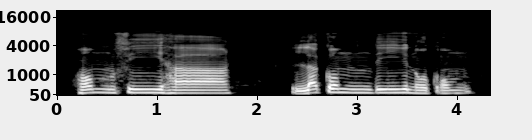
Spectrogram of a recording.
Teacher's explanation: تو میم ساکن کے بعد با اور میم، یہ میم ہے یہ با ہے، تو میم اور با کو چھوڑ کر کے جو بھی حرف آ جائے گا تو ایسی صورت میں ناک میں آواز نہیں رکھیں گے بلکہ جلدی سے پڑھیں گے، آگے بڑھیں گے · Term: اظہار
